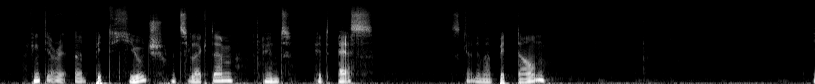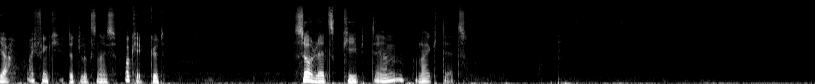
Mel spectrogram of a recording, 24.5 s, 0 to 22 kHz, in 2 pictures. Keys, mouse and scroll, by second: 1.0-3.8 drag, 3.8 s, 9.1-11.2 shift+middle drag, 11.2 scroll down 1, 11.6 click, 12.2 middle click, 12.6-13.0 scroll down 5, 13.0-16.1 shift+middle drag, 16.1-16.9 scroll up 2, 20.8 click, 21.4 click, 22.1 middle click, 22.7 click, 23.2 scroll down 1.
